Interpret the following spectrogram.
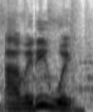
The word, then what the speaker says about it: averigüe: La función de la diéresis es recordar que se pronuncia la U.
